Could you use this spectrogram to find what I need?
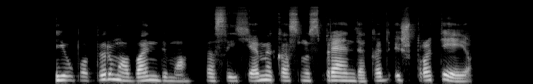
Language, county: Lithuanian, Šiauliai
